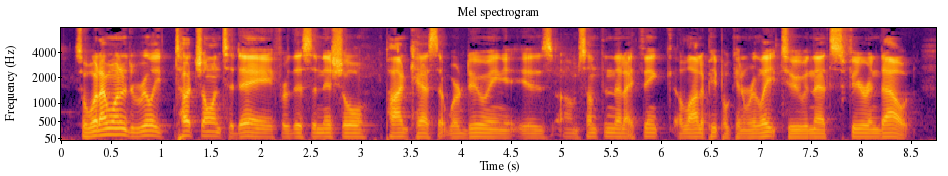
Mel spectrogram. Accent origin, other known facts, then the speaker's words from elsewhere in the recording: Northwest Ohio, United States; Born and raised in Northwest Ohio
